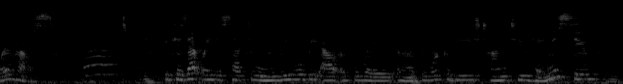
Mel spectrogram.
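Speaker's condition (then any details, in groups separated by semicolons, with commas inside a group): No condition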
